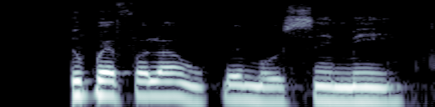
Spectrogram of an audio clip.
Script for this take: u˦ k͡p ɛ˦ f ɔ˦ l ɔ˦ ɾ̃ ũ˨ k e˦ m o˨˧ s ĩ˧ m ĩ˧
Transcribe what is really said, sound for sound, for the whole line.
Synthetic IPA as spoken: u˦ k͡p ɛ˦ f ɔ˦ l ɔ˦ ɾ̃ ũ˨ k͡p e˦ m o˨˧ s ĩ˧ m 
